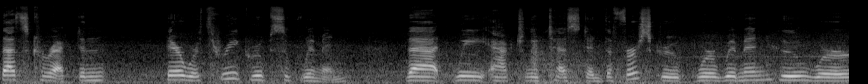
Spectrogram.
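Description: Against noticeable background noise, a woman speaks at a very slow pace with ordinary pitch variation. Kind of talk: interview answer. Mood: calm, explanatory.

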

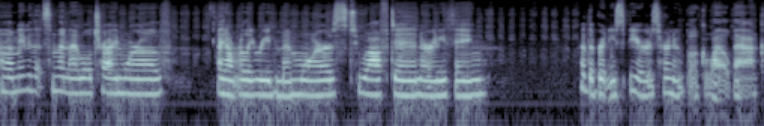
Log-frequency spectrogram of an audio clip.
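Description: Soft-spoken woman at a moderate pace, medium pitch, monotone, flat intonation. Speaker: coloring channel host. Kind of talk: casual chat while coloring. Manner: quiet, soft-spoken. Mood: relaxed, chatty.

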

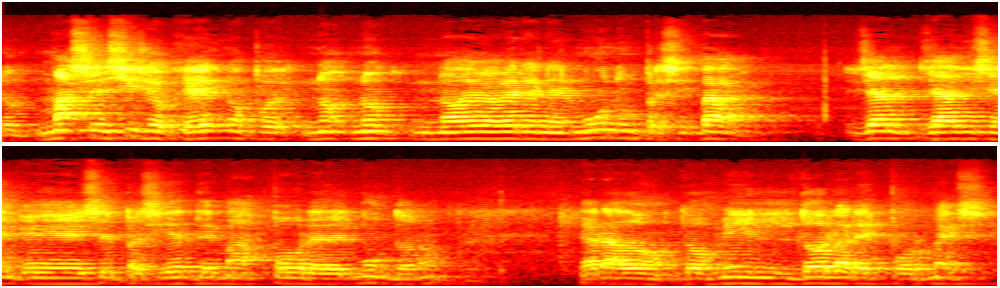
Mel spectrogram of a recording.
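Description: Moderate pace and fairly even intonation in an Uruguayan accent, with audible room echo. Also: man, fairly high pitch for a man. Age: 50s. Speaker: long-term unemployed worker; guest. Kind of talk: interview. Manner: halting, many repetitions. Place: home room. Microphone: camera far.

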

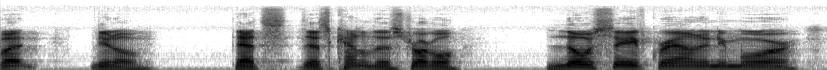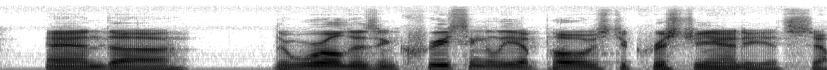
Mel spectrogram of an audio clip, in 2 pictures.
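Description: This man talks at a fairly quick pace. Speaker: pastor. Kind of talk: sermon. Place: church. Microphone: handheld.

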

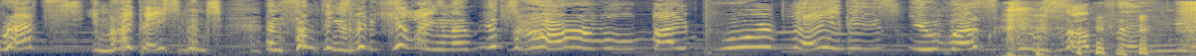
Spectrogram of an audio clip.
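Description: A woman uses a put-on character voice at an extremely high pitch, talking at a fairly slow pace. Clear music plays in the background. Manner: cartoonish.

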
